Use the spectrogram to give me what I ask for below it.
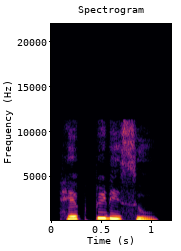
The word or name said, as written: ಹೆಪ್ಪಿಡಿಸು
